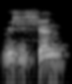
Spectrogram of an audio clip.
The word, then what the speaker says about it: musicienne: And yeah, you guessed it, it's pronounced the same as the one before. Right? Musicienne and musicienne.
